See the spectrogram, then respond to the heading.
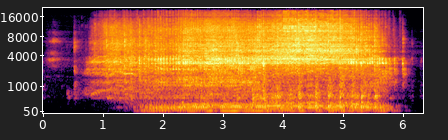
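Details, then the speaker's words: Non-running Puch Maxi two-stroke moped after fitting a new spark plug, on choke and pedalled: catches, buzzes unevenly a few seconds, then fades and dies; fires but won't keep running, cause not confirmed. "well that sounded like I wanted to go"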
